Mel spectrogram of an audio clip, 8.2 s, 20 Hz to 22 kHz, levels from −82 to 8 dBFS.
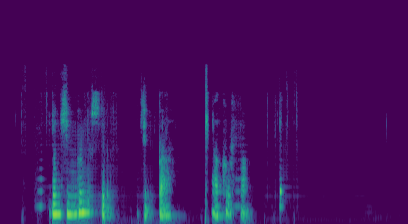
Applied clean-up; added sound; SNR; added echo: neural mask model DeepFilterNet 3.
